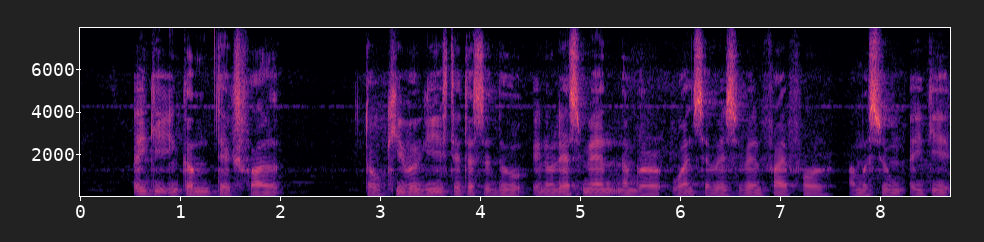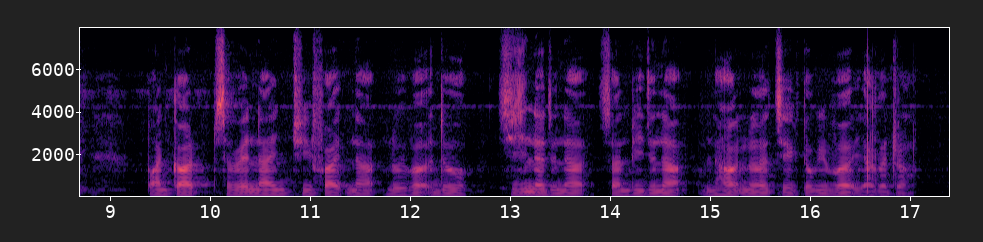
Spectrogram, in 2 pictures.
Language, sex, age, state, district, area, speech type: Manipuri, male, 18-30, Manipur, Chandel, rural, read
